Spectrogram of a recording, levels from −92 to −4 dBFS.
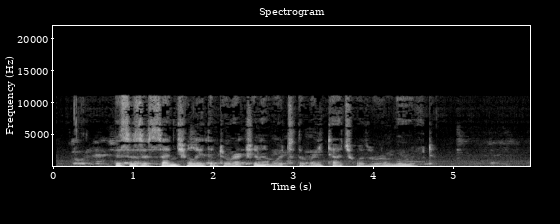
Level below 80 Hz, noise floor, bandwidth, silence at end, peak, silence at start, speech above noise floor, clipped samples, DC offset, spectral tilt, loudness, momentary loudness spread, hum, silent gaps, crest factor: -38 dBFS; -56 dBFS; 11.5 kHz; 0.45 s; -6 dBFS; 0.25 s; 30 dB; under 0.1%; under 0.1%; -5.5 dB/octave; -26 LUFS; 16 LU; none; none; 20 dB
